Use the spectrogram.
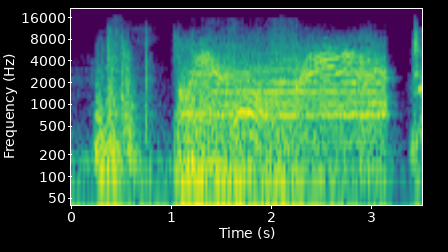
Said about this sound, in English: Wow. The cat's mouth was closed while the meowing was still going. Oh, yeah, I noticed that too.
